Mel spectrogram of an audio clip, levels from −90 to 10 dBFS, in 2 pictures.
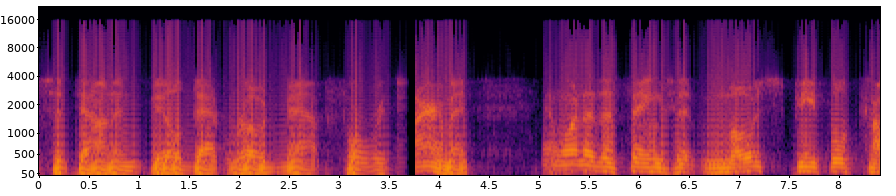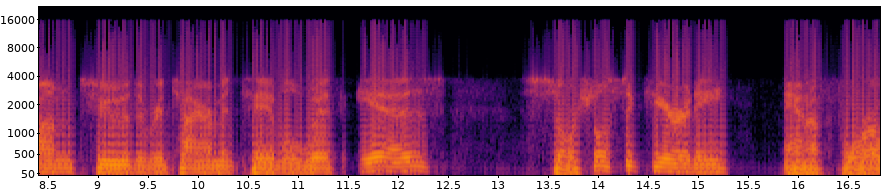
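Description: Throughout, a block size mismatch (padded) means one stage writes shorter blocks than the next reads, which fits 256-sample blocks read as 480. The zero-filled remainder puts a gap in every block, producing a 100 Hz buzz, and the speech runs at about 0.53 times normal speed with its timbre unchanged.

From 3.6 to 3.77 s, packet loss with pitch repetition covers about 90 ms of missing audio. The receiver repeats the last pitch period and fades it out, so the speech briefly holds a buzzy tone, drops toward silence, then cross-fades back in.

At 14.17 to 14.23 s, a shorter loss of about 30 ms is bridged the same way. Because the gap is brief, the repeated pitch period does not have time to fade out fully, and it sounds like a slightly held, buzzy note within the band-limited G.711 telephone audio, which stops at 4 kHz.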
